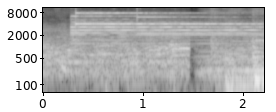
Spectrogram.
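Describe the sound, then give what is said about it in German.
Glasses clink together in a toast near the end of an evening dinner, two bright ringing strikes whose high tones linger and shimmer, with faint murmuring background noise underneath. “Und jetzt gibt es das Bröschli. Zum Wohl. Zum Wohl. Auf die nächste Morgenshow.”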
